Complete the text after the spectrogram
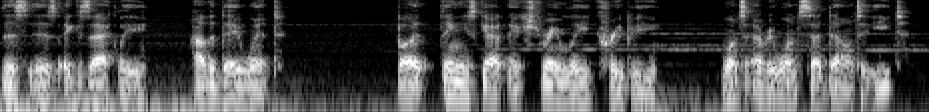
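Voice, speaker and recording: Over music in the background, a man uses a raspy put-on character voice at a fairly slow pace, with long, frequent pauses. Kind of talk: horror narration. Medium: solo performance. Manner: measured, dramatic.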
